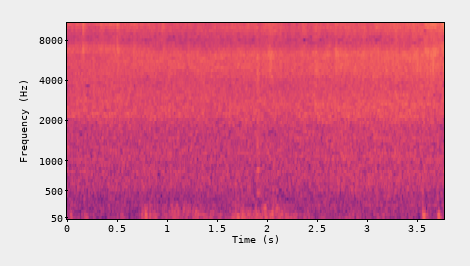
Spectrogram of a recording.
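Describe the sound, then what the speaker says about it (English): Heavy rain pours steadily outdoors beside a newly filled garden pond, a dense, loud, continuous hiss with scattered heavier drops and no talking. "It is raining like crazy."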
